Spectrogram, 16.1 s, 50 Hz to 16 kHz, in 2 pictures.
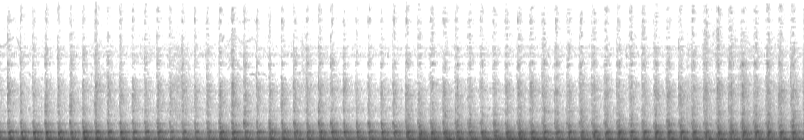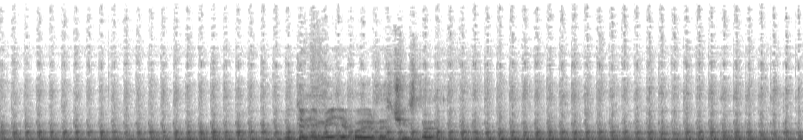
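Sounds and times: milling machine motor hum: 0.0s - 16.0s.

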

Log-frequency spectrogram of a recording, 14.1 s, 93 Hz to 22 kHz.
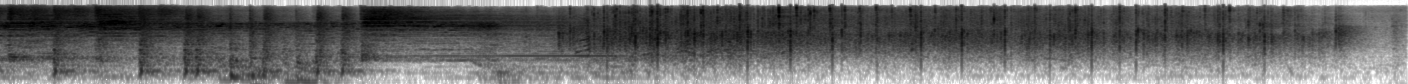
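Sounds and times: audience applauding: 5.4s - 13.9s.

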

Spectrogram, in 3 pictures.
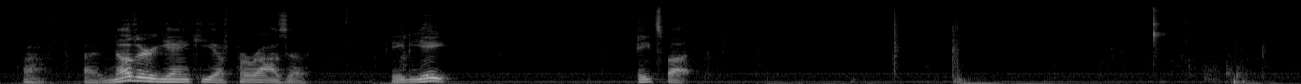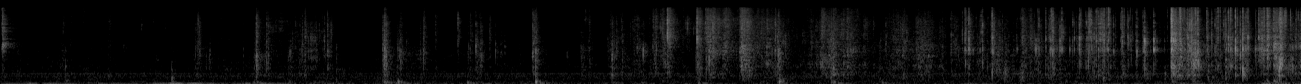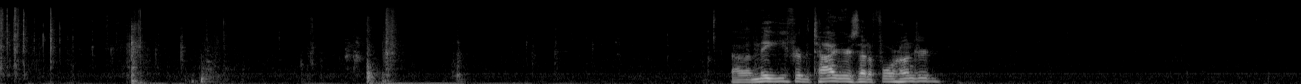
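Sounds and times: foil wrapper crinkling and tearing: 13.0s - 27.7s.

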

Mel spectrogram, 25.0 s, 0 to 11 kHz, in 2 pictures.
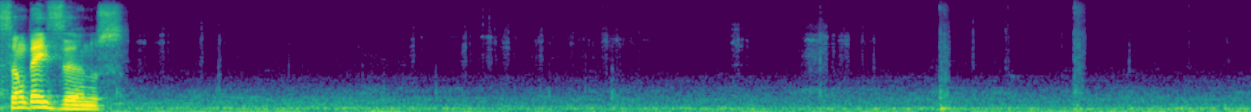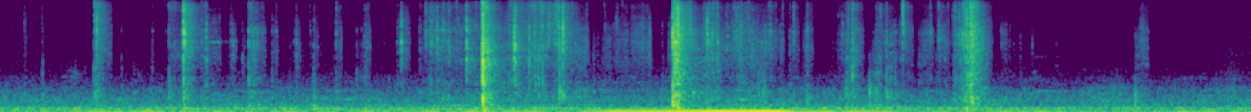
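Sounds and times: low rumble of handling: 1.3s - 25.0s
plastic wrap crackling: 12.8s - 22.9s.

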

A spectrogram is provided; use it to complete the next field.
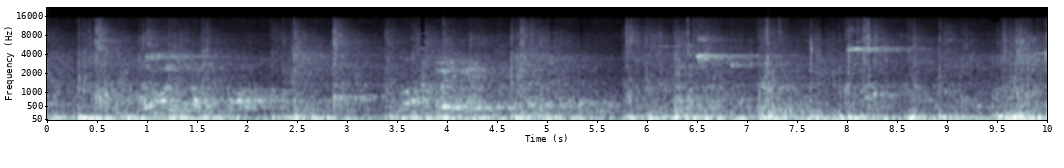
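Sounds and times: sneaker squeaks on wooden floor: 6.0s - 10.0s.

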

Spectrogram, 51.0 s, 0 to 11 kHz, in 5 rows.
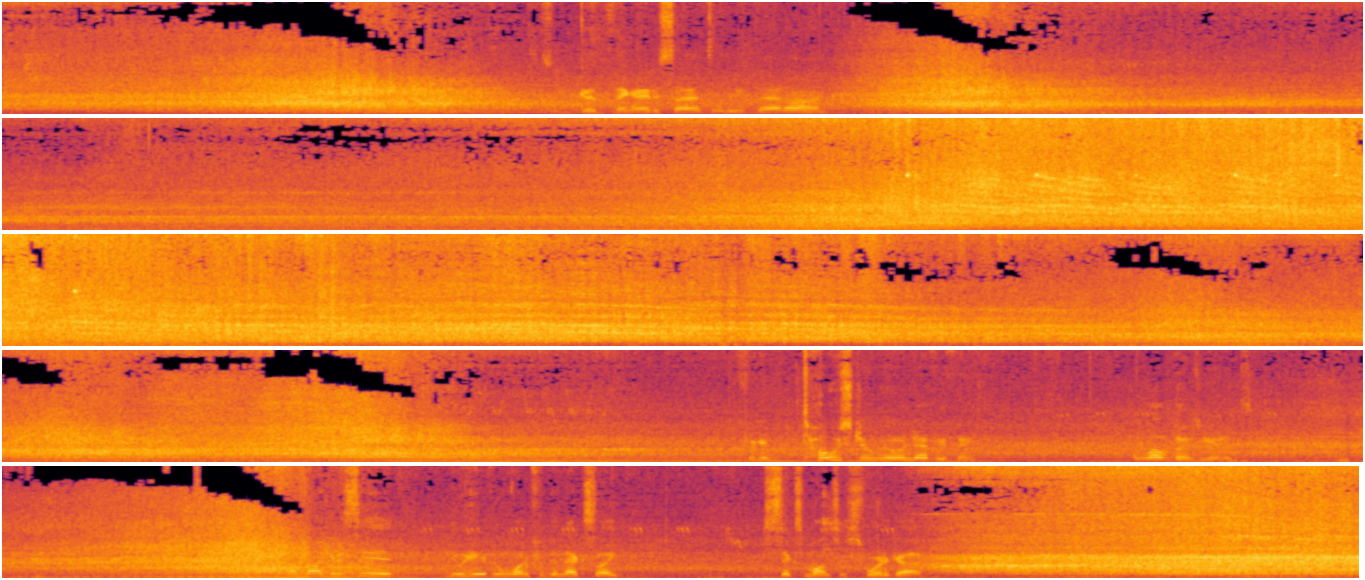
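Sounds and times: trains passing: 0.0s - 51.0s
wheels clicking over rail joints: 11.9s - 29.3s, 44.3s - 51.0s.

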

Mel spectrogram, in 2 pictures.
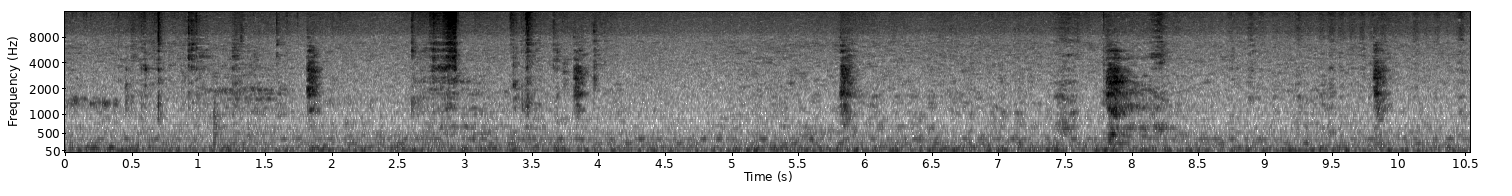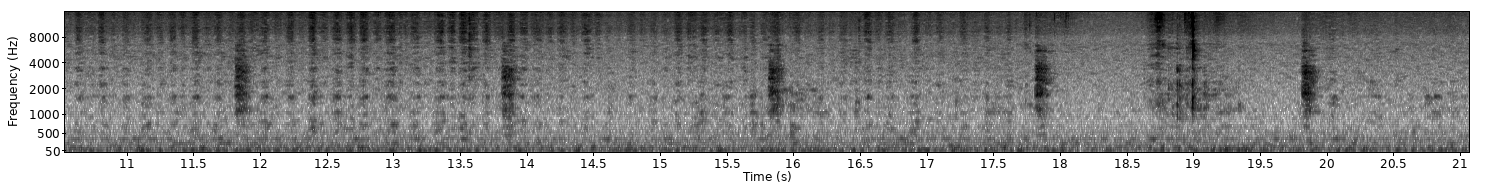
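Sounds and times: pencil scratching on paper: 8.9s - 18.0s.

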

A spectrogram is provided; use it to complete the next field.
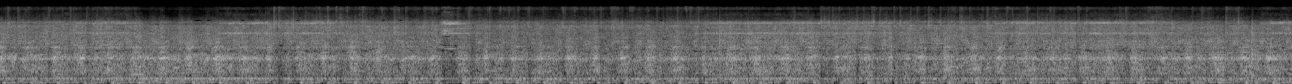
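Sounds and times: grinding wheel grinding metal: 0.0s - 12.9s.

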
